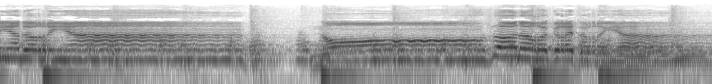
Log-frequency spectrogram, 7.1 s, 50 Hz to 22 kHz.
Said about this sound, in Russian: песня 1960 года, сериал «Эмили в Париже», 687 тысяч стримов, 4 тысячи скачиваний.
